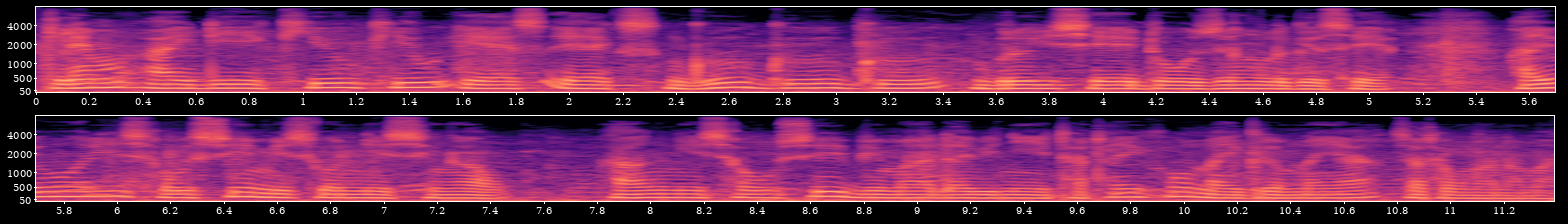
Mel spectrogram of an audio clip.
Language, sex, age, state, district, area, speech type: Bodo, male, 30-45, Assam, Kokrajhar, rural, read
